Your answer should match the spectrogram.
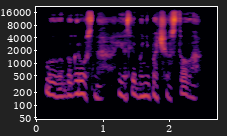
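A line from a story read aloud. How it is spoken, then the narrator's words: Smirking hot breath. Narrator (Russian): усмехнулся он и горячо выдохнул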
